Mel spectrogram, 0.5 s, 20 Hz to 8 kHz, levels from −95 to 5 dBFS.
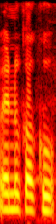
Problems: background conversations at intervals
